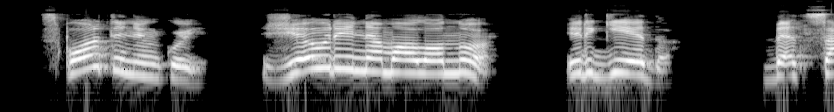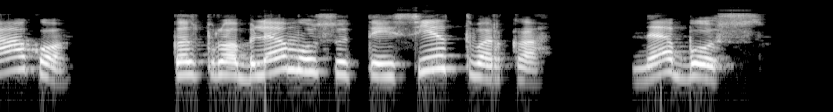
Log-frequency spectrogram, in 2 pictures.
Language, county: Lithuanian, Kaunas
